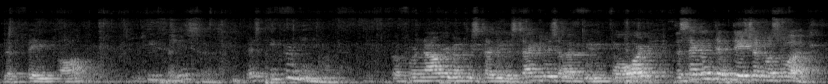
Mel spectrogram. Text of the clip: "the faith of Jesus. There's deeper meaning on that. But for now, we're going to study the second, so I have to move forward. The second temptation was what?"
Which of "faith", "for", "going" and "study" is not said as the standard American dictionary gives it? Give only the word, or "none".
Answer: faith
